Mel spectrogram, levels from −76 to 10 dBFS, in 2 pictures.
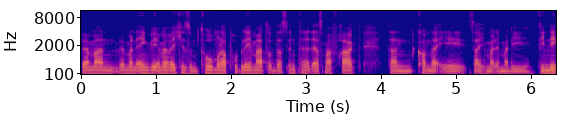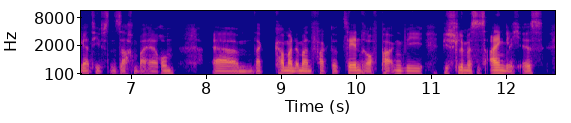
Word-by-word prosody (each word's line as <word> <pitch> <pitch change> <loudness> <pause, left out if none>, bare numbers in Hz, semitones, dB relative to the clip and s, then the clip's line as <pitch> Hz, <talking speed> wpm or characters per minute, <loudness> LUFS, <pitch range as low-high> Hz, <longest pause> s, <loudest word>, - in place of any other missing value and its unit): wenn 120 0 +2
man 120 -1 0
wenn 120 0 -2
man 120 0 0
irgendwie 120 +1 +3
immer 120 +1 +2
welche 120 +1 0
Symptome 120 +3 -2
oder 120 - +5
Probleme 120 0 -1
hat 115 - +3
und 115 -4 -5
das 110 -1 -4
Internet 120 -1 -5
erst 110 - -1
mal 115 - +1
fragt, 115 +1 0 0.4
dann 105 -1 -1
kommen 115 -1 -1
da 110 - +2
eh, 105 -1 -4
sage 105 -1 -2
ich 100 - -10
mal, 100 - -2
immer 105 - -2
die 100 -1 -6
die 115 - 0
negativsten 115 -2 0
Sachen - - -4
bei 95 - -3
herum. 100 +2 -3 0.5
Ähm, 100 -1 +1
da 110 0 0 0.2
kann 115 -1 +2
man 110 -2 +5
immer 105 +1 +3
'n 100 - 0
Faktor 105 0 -5
10 115 0 +5
draufpacken, 105 +2 0
wie 105 -2 -4 0.2
wie - - -4
schlimm 120 -1 +2
ist 110 - +2
es - - -1
eigentlich 115 -2 +5
ist. - - -2
110 Hz, 225 wpm, -27 LUFS, 105-115 Hz, 0.5 s, oder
